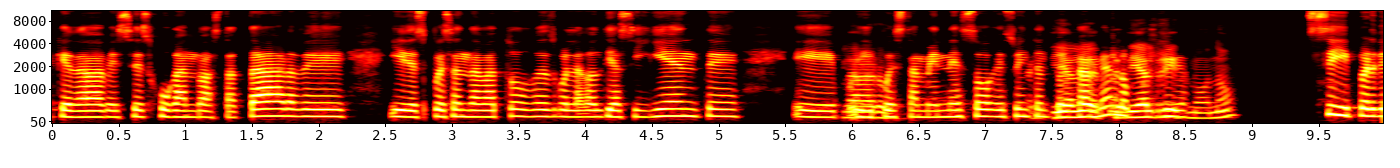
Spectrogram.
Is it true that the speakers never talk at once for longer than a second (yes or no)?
no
